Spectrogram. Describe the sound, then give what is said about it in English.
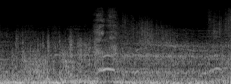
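Fire roaring and masonry falling inside a collapsing building: a loud, continuous, dense rumble with no distinct separate crashes. “The building is collapsing as Bond tries to reach her”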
